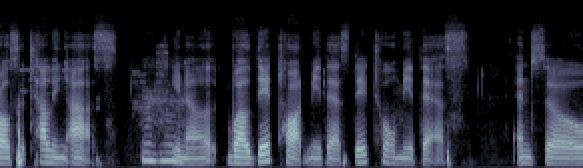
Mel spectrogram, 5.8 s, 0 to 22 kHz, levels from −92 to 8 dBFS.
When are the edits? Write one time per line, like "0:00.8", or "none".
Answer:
none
